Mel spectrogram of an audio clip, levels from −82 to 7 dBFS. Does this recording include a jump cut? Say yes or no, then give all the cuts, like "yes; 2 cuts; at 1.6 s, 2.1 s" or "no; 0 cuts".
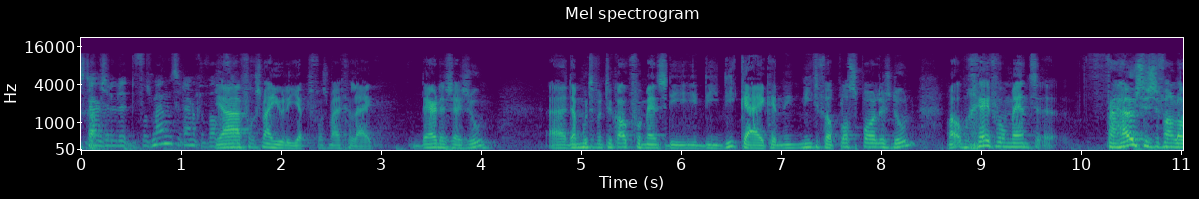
yes; 2 cuts; at 1.2 s, 5.8 s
